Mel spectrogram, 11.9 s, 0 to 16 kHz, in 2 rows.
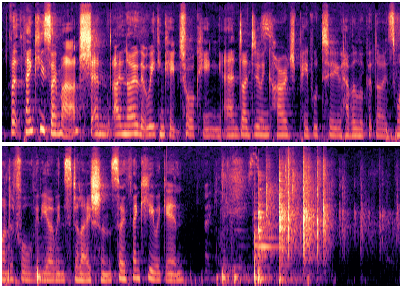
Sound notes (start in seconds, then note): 10.0 applause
